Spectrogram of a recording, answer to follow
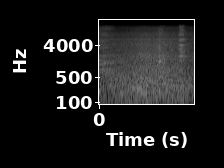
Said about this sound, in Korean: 야, 파도 소리 들리지? 어. 하, 바다만 봐도 살 것 같다, 야.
